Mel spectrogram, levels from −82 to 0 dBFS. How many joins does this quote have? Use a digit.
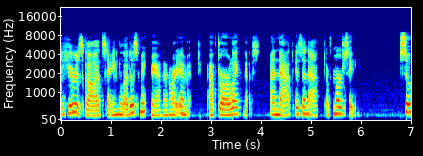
2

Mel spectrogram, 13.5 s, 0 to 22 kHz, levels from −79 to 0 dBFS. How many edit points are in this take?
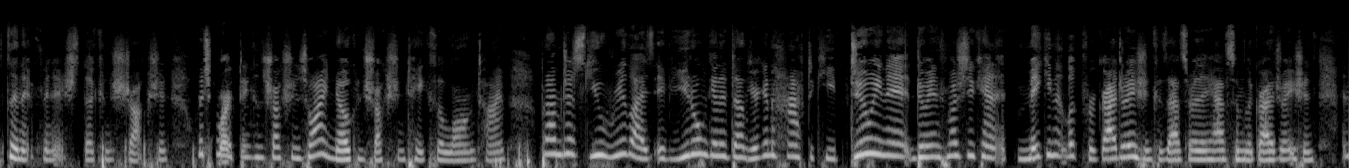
6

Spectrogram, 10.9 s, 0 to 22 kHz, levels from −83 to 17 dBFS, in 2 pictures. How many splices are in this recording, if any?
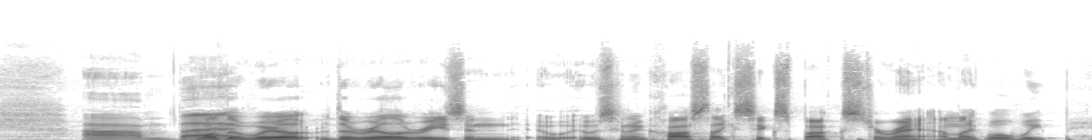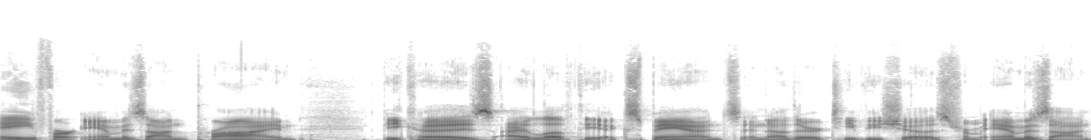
0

